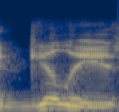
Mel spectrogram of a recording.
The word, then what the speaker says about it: Gillies: are right up there somewhere in there yeah Gillies is just how you pronounce it and that's in New York and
